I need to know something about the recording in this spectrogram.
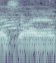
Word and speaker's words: Isaiah: Isaiah. Right. Or Isaiah, as the Brits say.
